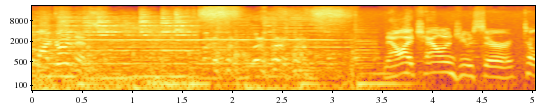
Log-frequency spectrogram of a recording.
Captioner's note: bell ringing; coughing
